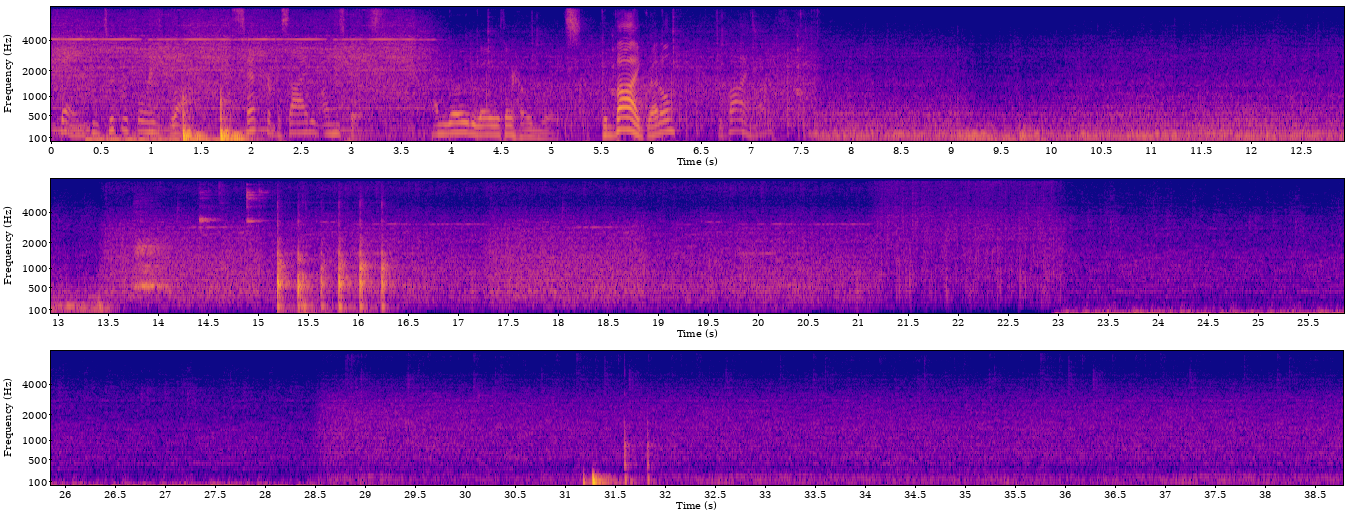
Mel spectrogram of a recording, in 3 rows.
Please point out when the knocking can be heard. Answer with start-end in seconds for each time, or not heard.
0.3-2.0, 15.2-16.3, 31.1-31.9.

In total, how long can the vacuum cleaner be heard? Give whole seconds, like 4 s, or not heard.
4 s.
